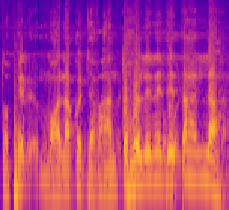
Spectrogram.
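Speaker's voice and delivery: ordinary delivery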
